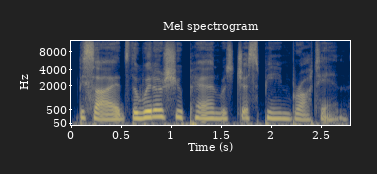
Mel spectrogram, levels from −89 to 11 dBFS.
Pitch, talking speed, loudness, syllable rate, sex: 185 Hz, 195 wpm, -19 LUFS, 4.9 syllables/s, female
